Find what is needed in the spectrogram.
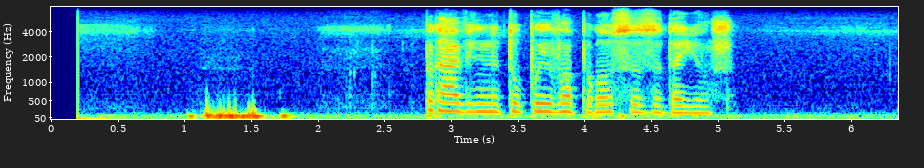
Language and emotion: Russian, neutral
